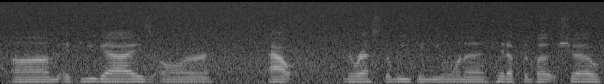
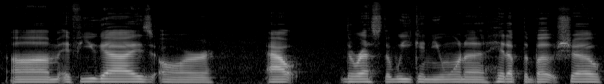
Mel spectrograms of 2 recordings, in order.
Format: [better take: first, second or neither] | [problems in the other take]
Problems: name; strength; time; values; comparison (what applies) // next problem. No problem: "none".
second | hiss; loud; throughout; 3 dB below the speech; faint in the second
